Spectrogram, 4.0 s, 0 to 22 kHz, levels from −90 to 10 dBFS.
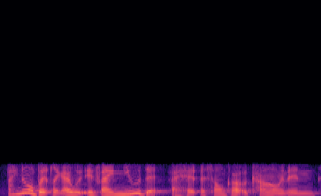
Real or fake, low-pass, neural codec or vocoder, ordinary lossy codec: real; 3.6 kHz; none; none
